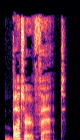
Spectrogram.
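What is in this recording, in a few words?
"butterfat", English, British English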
